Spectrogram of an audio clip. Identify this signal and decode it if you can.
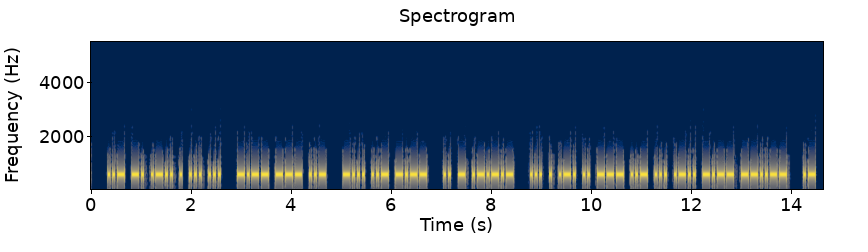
Morse code, heard as a keyed tone, about 25 wpm, 600 Hz. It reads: UNLESS YOU BUY IT. SERIOUSLY, A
